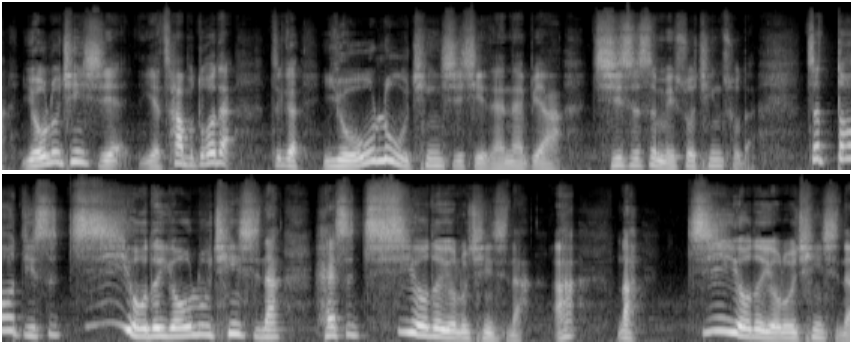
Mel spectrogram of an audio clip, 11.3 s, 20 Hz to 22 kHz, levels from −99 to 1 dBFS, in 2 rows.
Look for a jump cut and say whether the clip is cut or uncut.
cut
